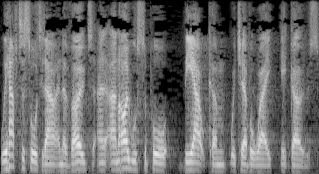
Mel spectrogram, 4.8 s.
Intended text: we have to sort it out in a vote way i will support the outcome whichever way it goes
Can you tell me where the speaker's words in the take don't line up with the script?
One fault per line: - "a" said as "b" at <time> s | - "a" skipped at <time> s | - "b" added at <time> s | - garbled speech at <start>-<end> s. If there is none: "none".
- "way" said as "and" at 1.4 s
